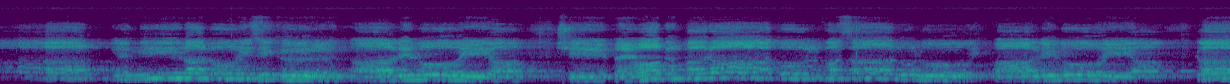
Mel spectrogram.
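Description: Church chant: voices singing slow, drawn-out melodic phrases, with short breaks about eight and fifteen seconds in.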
